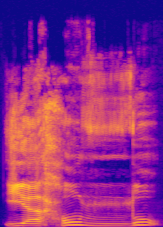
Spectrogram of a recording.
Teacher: یہاں پہ جو ضاد ہے اس کو موٹا پڑھنا ہے اور آپ نے ہا کو حلق سے ادا کرنا ہے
